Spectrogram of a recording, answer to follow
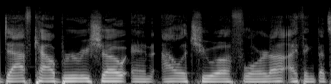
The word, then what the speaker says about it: Alachua: I have a bunch of random ones, but please come to the Daft Cow Brewery show in Alachua, Florida. I think that's how you say it. Alachua, yeah.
